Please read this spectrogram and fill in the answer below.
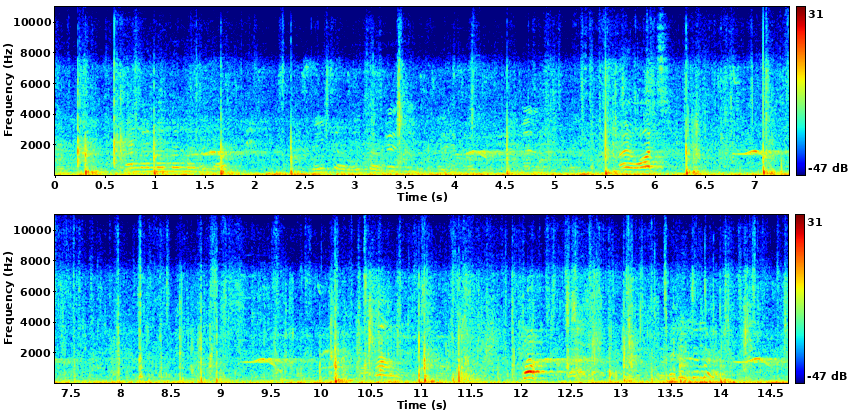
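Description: A basketball bouncing irregularly on an outdoor concrete court during a pickup game, among players' shouts and calls.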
